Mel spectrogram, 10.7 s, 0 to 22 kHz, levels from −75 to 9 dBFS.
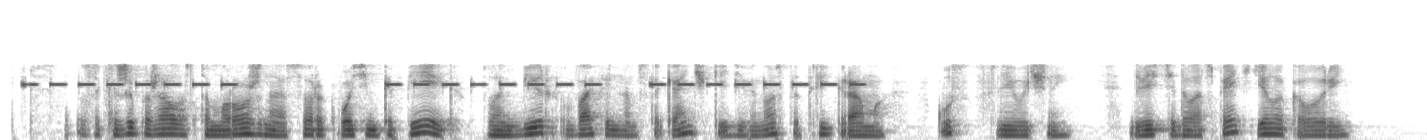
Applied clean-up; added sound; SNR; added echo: neural mask model RNNoise.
